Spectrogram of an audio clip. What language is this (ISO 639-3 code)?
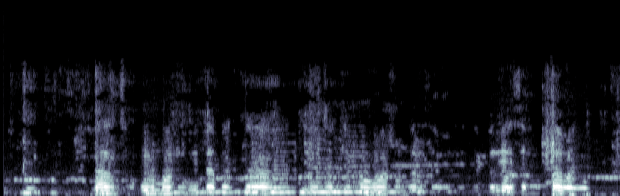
ben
